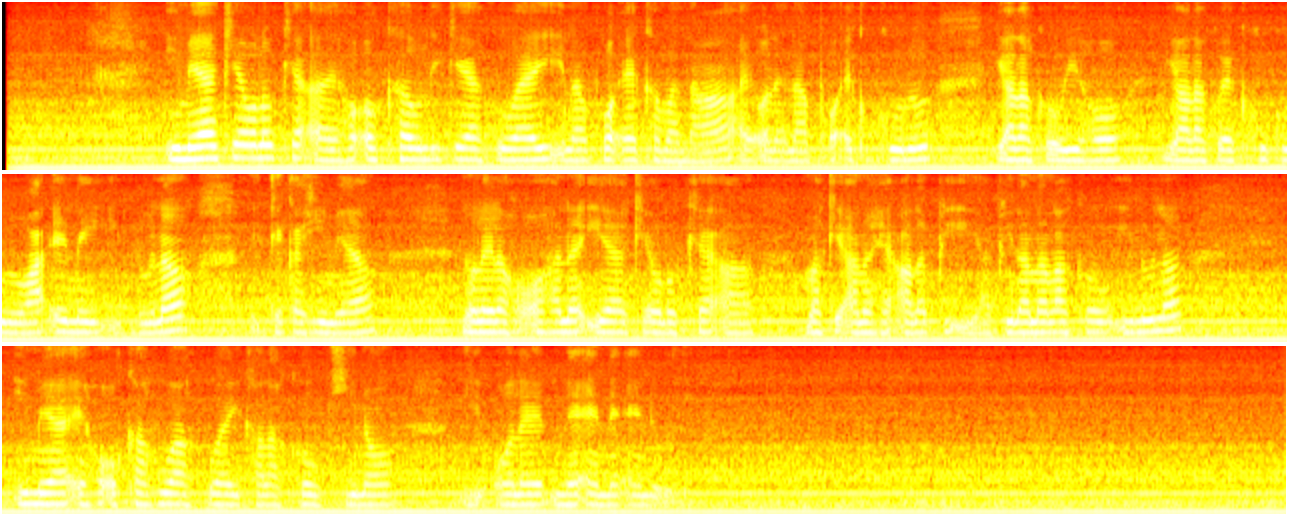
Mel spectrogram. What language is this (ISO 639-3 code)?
haw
